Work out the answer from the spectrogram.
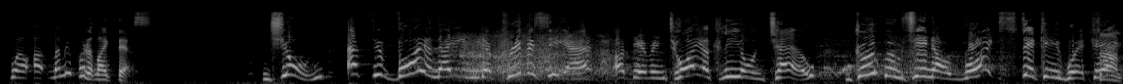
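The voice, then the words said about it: Put-on British accent. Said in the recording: “you don't need to speak in a British accent.”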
